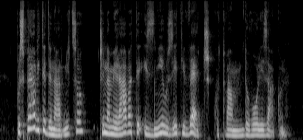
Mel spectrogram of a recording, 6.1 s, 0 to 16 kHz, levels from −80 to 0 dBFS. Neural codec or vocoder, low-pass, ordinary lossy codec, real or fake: none; 14.4 kHz; Opus, 24 kbps; real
